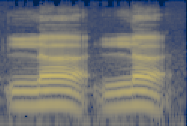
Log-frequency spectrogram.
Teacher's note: तो कौन सा नहीं है दोस्तों, बोल के देखिए, ल। ये जिह्वा जो हमारा है ये दांत से टकरा रहा है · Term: दंत्य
